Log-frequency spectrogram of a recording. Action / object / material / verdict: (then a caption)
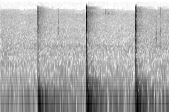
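knock / ceramic floor tile / ceramic / solid. Three taps on a solid ceramic floor tile that isn't hollow, next to damaged tiles that sound hollow. Each tap is a short, dull, low thud that dies away almost at once, unlike the hollow-sounding damaged tiles nearby.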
